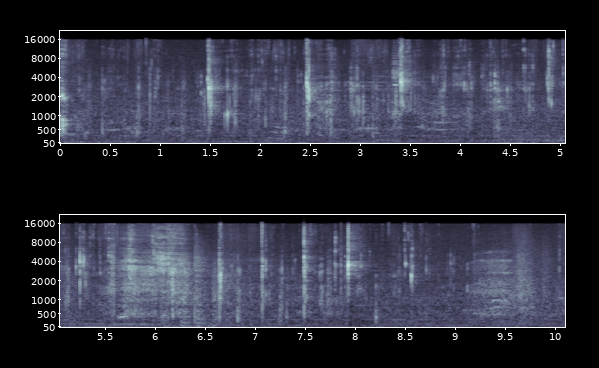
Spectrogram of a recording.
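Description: Close-miked mouth sounds of a person eating stir-fried octopus and rice by hand: chewing and lip-smacking, a string of irregular sharp smacks.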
